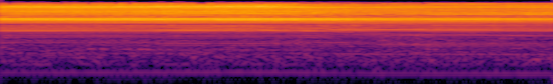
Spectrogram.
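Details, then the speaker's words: Watson coil tattoo machine after the contact angle is corrected so it no longer sparks: a smooth, even high buzz with a steady rhythm and no crackle; running properly. "that's one way to tune when you don't see the spark anymore you're doing something"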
